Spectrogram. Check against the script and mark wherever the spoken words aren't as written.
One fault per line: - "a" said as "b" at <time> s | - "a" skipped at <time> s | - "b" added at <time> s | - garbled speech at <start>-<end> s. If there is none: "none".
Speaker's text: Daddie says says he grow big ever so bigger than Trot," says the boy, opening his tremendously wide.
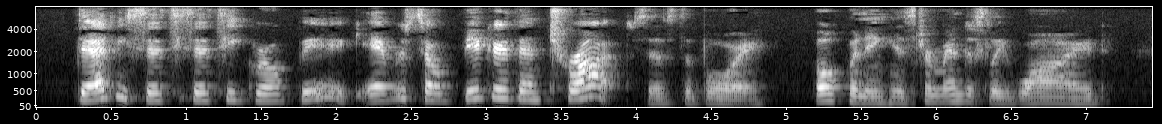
none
